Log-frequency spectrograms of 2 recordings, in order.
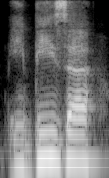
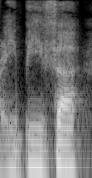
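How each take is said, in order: First: It is said with an English-style pronunciation. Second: It is said with a Spanish-style pronunciation. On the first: The speaker calls it wrong. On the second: The speaker calls it right.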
